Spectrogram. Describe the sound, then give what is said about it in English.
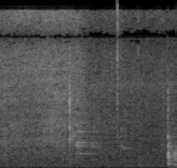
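Butter melting in a saucepan over heat that is not set high, giving a soft, steady sizzling hiss with a couple of faint clicks near the end. “So we're gonna go ahead and add our butter in the saucepan here and just, you know, let it melt.”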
